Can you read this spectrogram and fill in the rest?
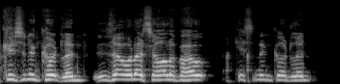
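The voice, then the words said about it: Imitates another person's voice. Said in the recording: “Do I sound like that? That is not my accent... Is that your ... impression of me?”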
